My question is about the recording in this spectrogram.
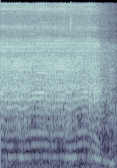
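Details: Repaired portable blender juicer (disconnected motor wire resoldered), running with water in the jar. A steady high motor whine at constant pitch, then a smooth drop as it switches off: healthy blender motor after repair.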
